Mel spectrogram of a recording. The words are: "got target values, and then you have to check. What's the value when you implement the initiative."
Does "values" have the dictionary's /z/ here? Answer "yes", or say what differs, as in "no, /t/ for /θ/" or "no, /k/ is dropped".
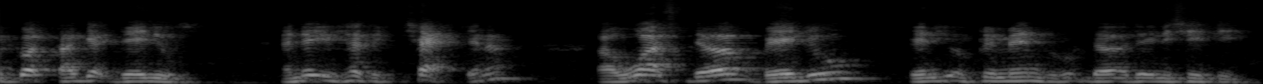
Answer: no, /s/ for /z/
